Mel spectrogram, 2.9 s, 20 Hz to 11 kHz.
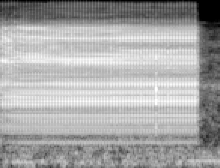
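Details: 2009 Kawasaki Ninja 650 that won't start, ignition on: high buzzing whirr pulsing three or four times a second for over two seconds, then stopping, like pump priming; throttle body fault suspected, starter gives only a relay click.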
